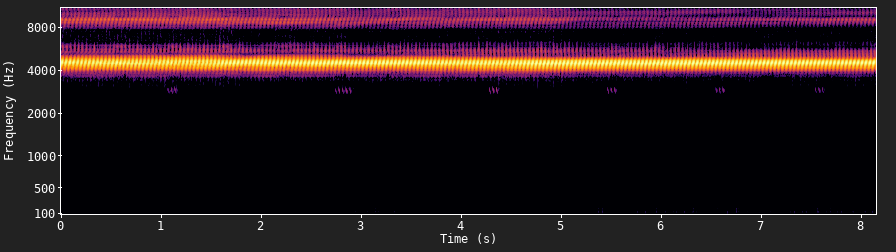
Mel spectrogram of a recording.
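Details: Gangsir, a large cricket, calling in the wild, captured up close: one continuous piercing whine held at a constant high pitch, ringing overtones above it, volume barely wavering from start to finish.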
